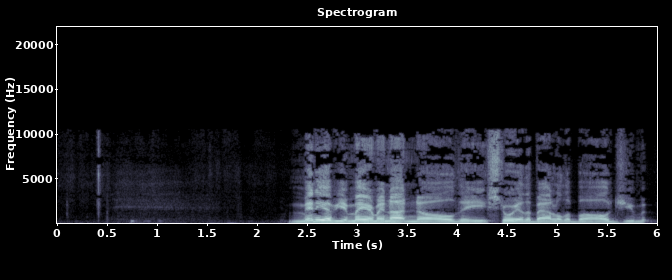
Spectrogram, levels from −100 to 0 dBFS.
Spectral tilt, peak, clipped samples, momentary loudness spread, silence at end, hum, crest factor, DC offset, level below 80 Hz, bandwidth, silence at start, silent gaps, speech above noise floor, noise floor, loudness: -5 dB/octave; -8 dBFS; under 0.1%; 10 LU; 0.1 s; none; 18 dB; under 0.1%; -60 dBFS; 11 kHz; 2.3 s; none; 49 dB; -74 dBFS; -24 LUFS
